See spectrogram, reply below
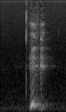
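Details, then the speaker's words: Imitated hiccup: a single sharp, abrupt voiced catch made deliberately by a father, whose real hiccups had stopped, while feeding his laughing baby daughter at dinner. "I'm feeding Elli at dinner and she thinks it's very funny that I have the [Music] hiccups"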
